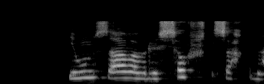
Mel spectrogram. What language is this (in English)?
Icelandic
